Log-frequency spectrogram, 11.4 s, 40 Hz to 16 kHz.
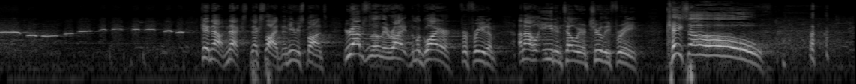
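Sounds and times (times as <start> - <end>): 
whistled patriotic hymn tune: 0.0 - 2.7
speech: 2.7 - 11.0
laughter: 10.0 - 11.4.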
